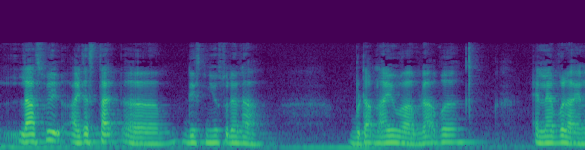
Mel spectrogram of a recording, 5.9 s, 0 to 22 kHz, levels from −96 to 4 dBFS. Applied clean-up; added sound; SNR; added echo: none; none; none; none.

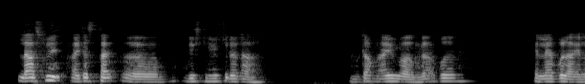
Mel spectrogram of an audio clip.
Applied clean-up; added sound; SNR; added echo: neural mask model DeepFilterNet 3.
